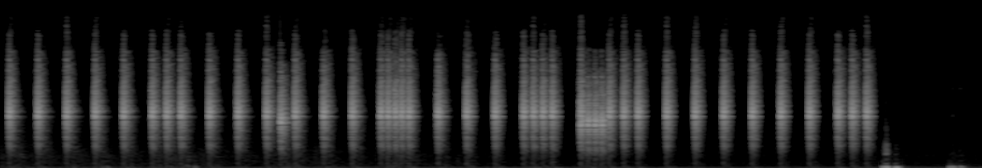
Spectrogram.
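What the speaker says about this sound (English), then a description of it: "Next up, we got the basic hi-hat. This is just literally just a basic hi-hat." A basic hi-hat sample ticks in a fast, steady beat pattern of crisp, bright hits, alone and close, stopping near the end as a low thump enters.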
